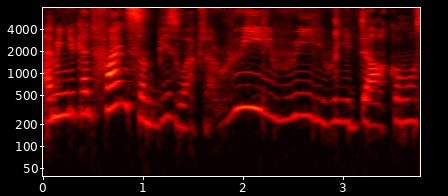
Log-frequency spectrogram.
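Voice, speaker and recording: A woman's pitch swings very widely as she talks at a moderate pace against noticeable background noise. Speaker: encaustic painting teacher. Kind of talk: live stream tutorial. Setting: studio. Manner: halting, many fillers.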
